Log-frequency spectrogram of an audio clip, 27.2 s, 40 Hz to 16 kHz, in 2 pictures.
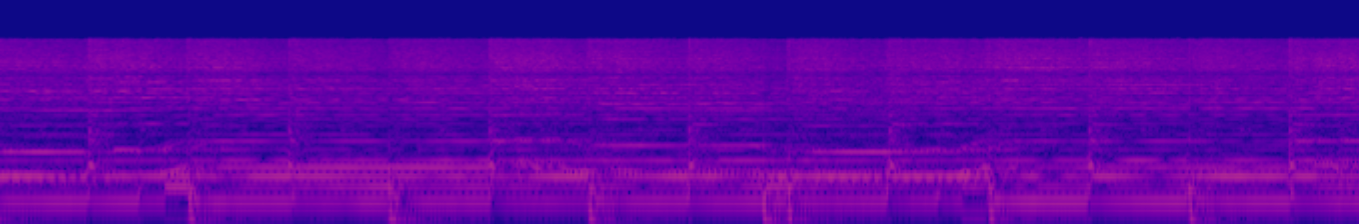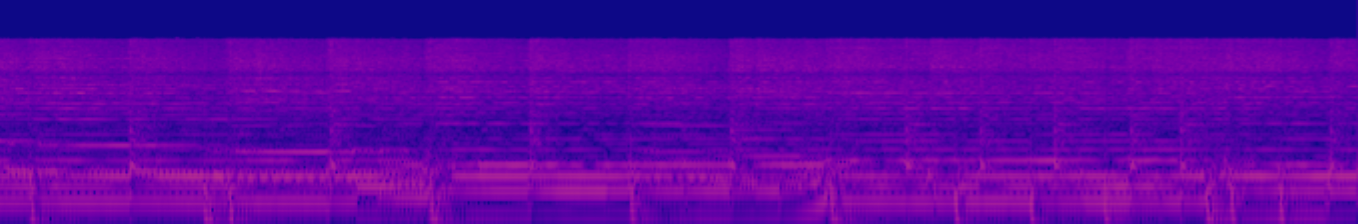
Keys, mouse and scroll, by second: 0.4 click, 1.4 click, 1.5 click, 1.9 click, 2.0 click, 2.4 click, 2.8 click, 3.4 click, 3.9 click, 4.5 click, 5.0 click, 5.2 click, 5.5 click, 5.6 double click, 5.8 double click, 6.3 double click, 6.9 click, 9.2 click, 10.4 click, 10.5 click, 10.9 click, 11.5 click, 12.1 click, 12.5 click, 12.9 click, 13.0 double click, 13.5 double click, 14.0 double click, 14.4 click, 15.1 click, 17.7 click, 25.5 click, 26.8 click.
